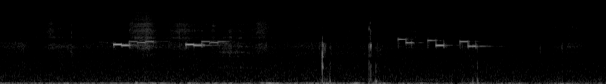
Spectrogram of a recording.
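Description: Electronic beeper on a hunting dog's collar sounding three short runs of high warbling beeps, each stepping between two or three fixed pitches. The third run, near the end, is the longest.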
